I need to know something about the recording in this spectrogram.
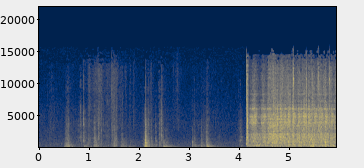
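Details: Ford Falcon sat all winter, battery put in, gas dabbed in, fuel cell: several seconds of uneven starter churning with gaps, then it suddenly catches into a loud, rough run; extended cranking before start.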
